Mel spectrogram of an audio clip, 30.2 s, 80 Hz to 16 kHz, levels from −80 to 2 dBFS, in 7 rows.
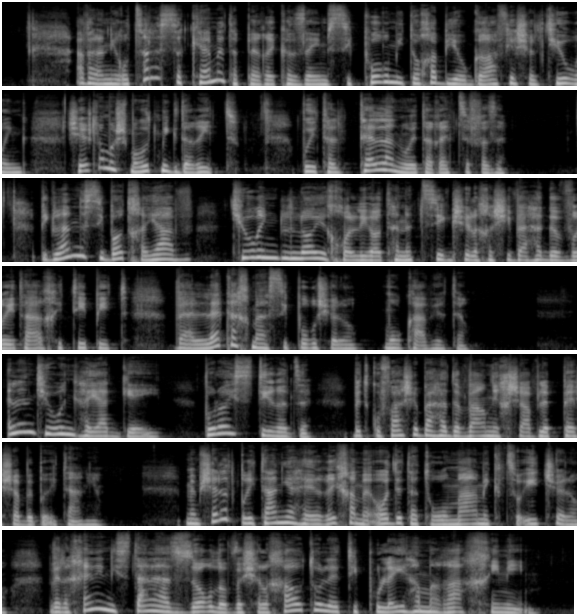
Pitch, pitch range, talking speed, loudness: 185 Hz, 175-215 Hz, 145 wpm, -25 LUFS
